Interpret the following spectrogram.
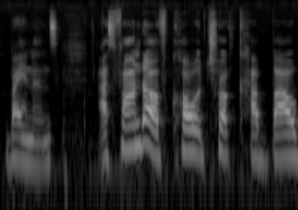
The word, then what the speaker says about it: Binance: KG Media, Trilla and Binance Binance that's right pronunciation Binance as founder of culture cabal media.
